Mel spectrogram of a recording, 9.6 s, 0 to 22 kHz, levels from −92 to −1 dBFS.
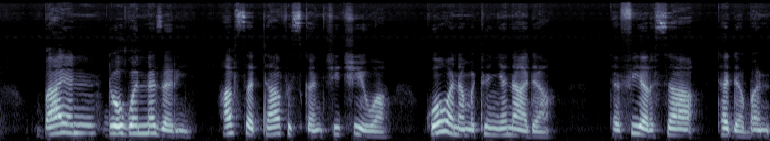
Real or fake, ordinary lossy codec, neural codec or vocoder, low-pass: fake; none; vocoder, 48 kHz, 128 mel bands, Vocos; 19.8 kHz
